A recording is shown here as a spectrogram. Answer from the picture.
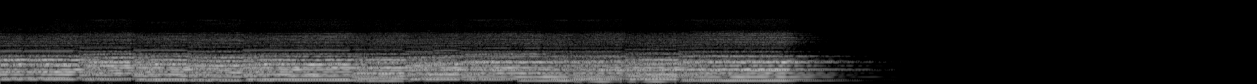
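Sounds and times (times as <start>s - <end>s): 
soprano alto tenor bass choir singing: 0.0s - 8.6s.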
